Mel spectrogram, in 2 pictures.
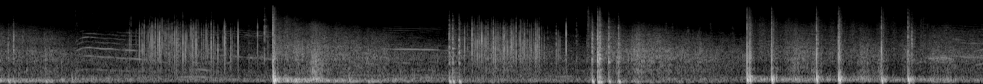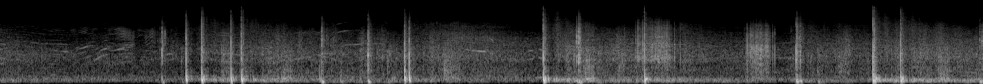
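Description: Aerial firework shells bursting one after another: an irregular run of sharp bangs, with crackling between them.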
